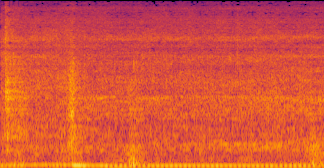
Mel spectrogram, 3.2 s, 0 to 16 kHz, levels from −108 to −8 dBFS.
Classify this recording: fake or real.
fake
